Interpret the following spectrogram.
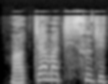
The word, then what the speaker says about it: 松屋町筋: の相性長命の松屋町と同様に抹茶町筋と発音されることが多い区間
